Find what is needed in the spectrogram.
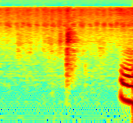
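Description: Steady background hiss with a faint, brief vocal sound about halfway through. A man's voice, loud, starts at the very end.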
